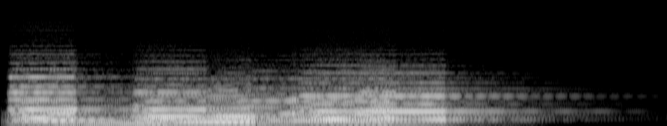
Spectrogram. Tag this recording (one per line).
Ambient
Church
Dark
Orchestra
Organ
